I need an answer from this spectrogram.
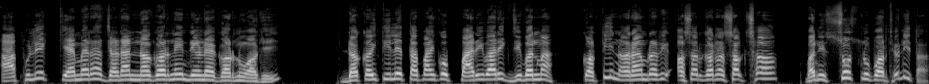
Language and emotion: Nepali, angry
